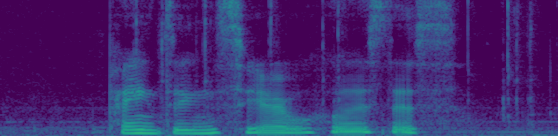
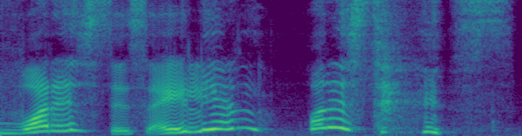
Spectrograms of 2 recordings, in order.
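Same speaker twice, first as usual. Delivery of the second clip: amazed surprise; 6 semitones higher, 4 dB louder than usual. Real, not acted. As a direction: gasp it out at the weird alien. Spots strange alien picture.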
